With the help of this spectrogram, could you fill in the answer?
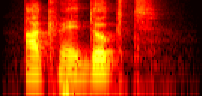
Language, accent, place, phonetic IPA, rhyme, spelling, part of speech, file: German, Germany, Berlin, [akvɛˈdʊkt], -ʊkt, Aquädukt, noun, De-Aquädukt.ogg
- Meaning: aqueduct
